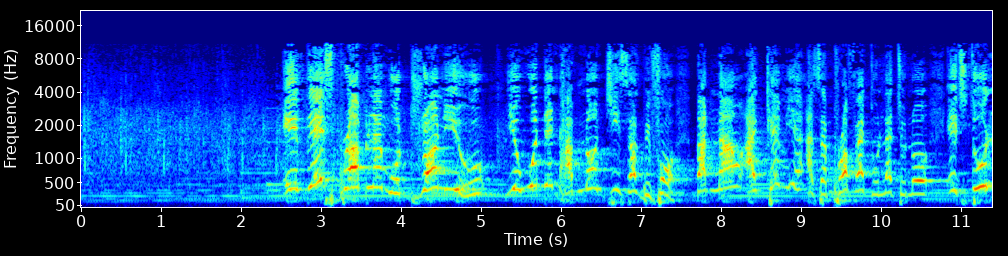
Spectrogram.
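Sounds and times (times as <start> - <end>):
audience clapping: 0.0 - 6.0
speech: 2.5 - 11.3.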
